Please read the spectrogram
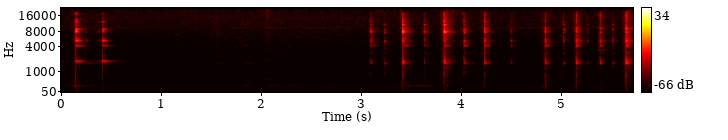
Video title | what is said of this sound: ASMR Mug Collection Tapping & Tingles ☕️ (Soft Spoken, British Accent, Ceramic Sounds) ✨ | it sounds great when you're tapping on it as well. It's got a really nice glaze on it, I assume, that just makes it sound lovely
